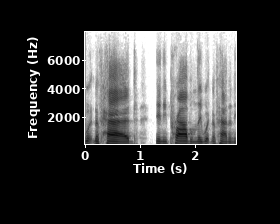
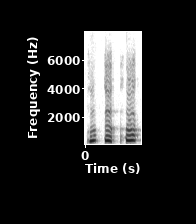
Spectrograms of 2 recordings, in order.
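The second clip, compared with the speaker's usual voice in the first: high teasing oohs; faster than usual. Real, not acted. Reacting to the quote.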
